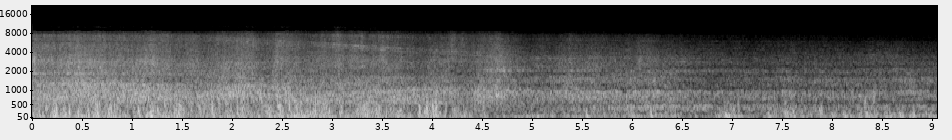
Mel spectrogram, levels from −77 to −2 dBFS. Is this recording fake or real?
fake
